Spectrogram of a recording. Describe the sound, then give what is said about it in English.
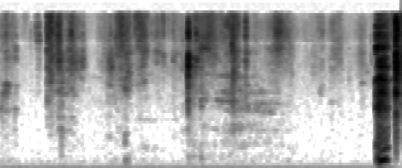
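Cards from the relationship deck by Abraham Hicks are being shuffled, with soft papery sliding and riffling in short intermittent bursts, ending in a louder, sharper riffle. No one speaks. “So let me just go ahead and start shuffling that and see what pops out.”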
